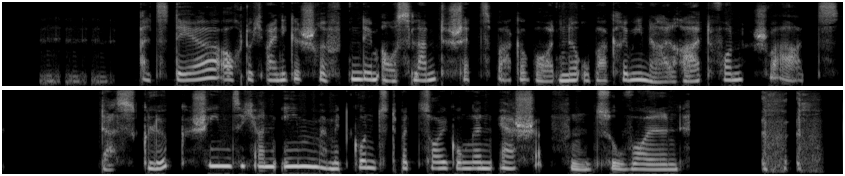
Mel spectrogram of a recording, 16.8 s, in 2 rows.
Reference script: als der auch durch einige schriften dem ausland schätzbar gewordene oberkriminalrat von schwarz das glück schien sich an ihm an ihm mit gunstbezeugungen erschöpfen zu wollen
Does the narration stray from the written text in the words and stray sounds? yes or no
yes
